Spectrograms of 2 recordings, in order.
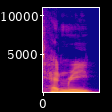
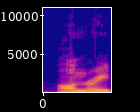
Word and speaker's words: Henri: the cinematographer, who is Henry Decay, if that pronounced that right, Andy. But he was fantastic. Given that it's French, I'm going to guess it is Henri Decay. Yeah, not Henry, Henri.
